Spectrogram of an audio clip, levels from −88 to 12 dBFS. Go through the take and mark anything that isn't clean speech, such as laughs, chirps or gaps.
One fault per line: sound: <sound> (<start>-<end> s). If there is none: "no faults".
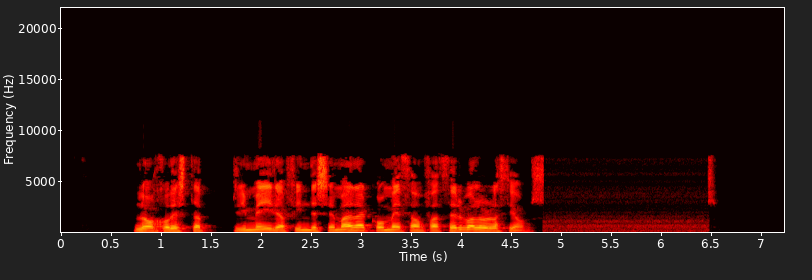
no faults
